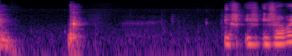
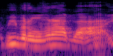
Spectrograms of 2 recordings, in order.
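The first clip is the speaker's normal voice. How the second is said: normal talking voice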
